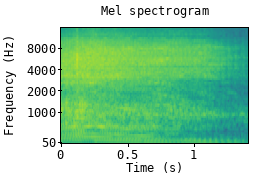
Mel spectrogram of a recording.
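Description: A Hero 125cc motorcycle engine is revved with the throttle, rising sharply at first and then falling back toward a settling idle, close and fairly loud.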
